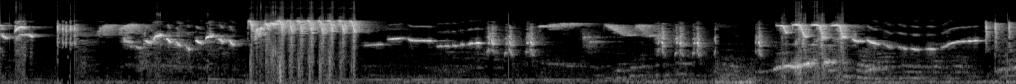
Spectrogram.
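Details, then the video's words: Varied song from a female hill blue flycatcher (tledekan): warbling high phrases with rising and falling slurs, a burst of rapid clicking notes, and sweeping downward whistles. "Kicau Memukau Tledekan Betina Yang Bersuara Variatif"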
